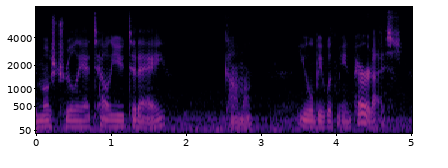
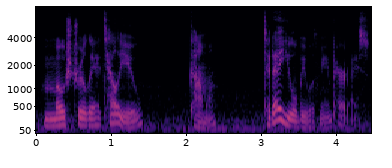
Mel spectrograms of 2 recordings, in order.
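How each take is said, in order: First: The break comes after the word today. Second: The break comes before the word today.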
